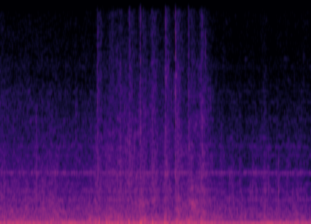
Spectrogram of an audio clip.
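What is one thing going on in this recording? Footsteps run on a hard deck.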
